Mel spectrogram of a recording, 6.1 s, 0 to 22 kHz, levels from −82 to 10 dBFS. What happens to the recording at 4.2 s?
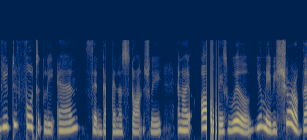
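Between 4.14 and 4.39 s the speech breaks into hard-edged silent gaps, about 180 ms lost in all with the longest 80 ms, and resumes slightly distorted. This is packet loss on an ADPCM call: the decoder's predictor and step size lose step with the sender's.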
